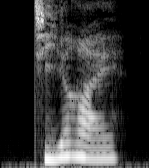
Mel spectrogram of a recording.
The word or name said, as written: tigerreje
